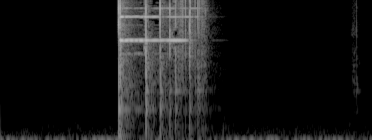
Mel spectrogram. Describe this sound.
Little Metal Piece Drop
A small piece of metal dropping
